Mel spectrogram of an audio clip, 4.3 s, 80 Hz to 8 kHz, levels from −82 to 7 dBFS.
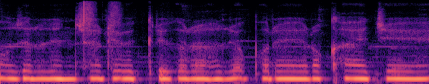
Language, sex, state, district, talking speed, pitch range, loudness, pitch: Odia, male, Odisha, Nuapada, 165 wpm, 205-215 Hz, -18 LUFS, 210 Hz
